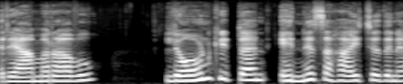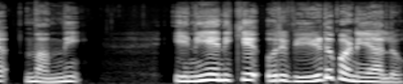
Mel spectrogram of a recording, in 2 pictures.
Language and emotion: Malayalam, happy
